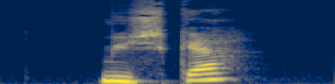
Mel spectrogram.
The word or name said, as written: muscat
